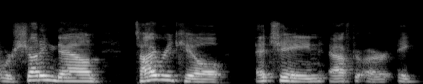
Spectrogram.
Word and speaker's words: Etienne: this feeling that we're shutting down Tyreek Hill, Etienne Etienne.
